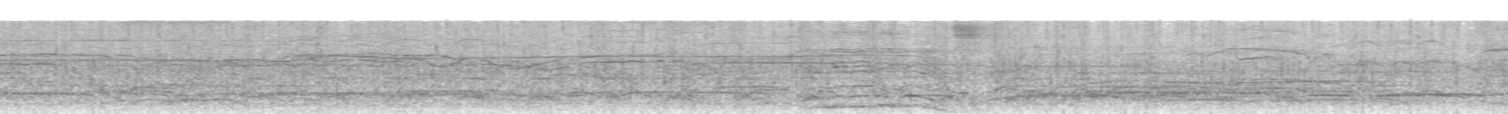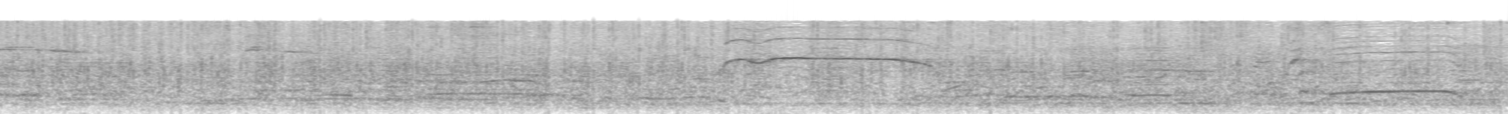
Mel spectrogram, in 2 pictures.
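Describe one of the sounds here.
A big band plays a lively tune outdoors, with brass and saxophones.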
